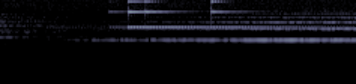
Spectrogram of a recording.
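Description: Soft chime struck twice, about a second in and again half a second later, after a moment of silence; its few high, bell-like tones ring on steadily as part of the music.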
